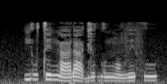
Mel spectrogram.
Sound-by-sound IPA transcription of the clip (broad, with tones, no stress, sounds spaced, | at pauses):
j u˦ t e˦ ŋ aː˨˦ ɾ aː˨ ɡ eː˦ ɡʷ ɛ˧ ŋ ɔ̃˨ v e˦ f u˦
